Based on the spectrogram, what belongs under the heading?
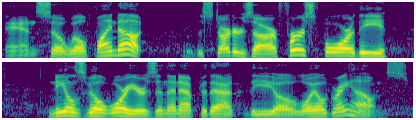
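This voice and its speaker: American male radio play-by-play caller, higher-pitched voice, conversational game commentary. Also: expressive, unhurried, a bit bright, clean tone. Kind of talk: live basketball radio commentary.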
